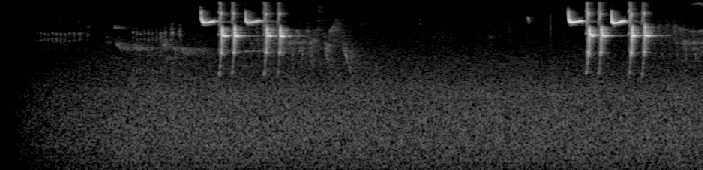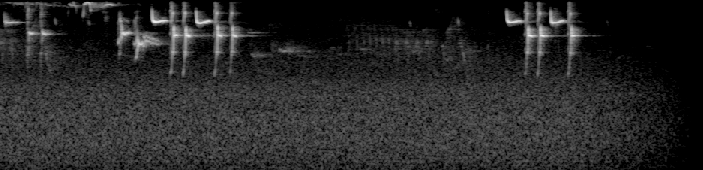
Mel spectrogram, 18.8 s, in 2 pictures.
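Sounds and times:
faint hiss: 0:00.0 - 0:18.7
great tit calling: 0:02.7 - 0:03.9, 0:07.6 - 0:08.8, 0:09.4 - 0:12.7, 0:16.2 - 0:17.2.

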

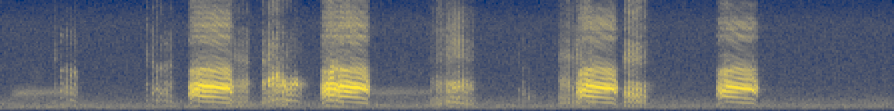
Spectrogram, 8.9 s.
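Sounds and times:
carrion crow Corvus corone cawing: 0:00.1 - 0:00.8, 0:01.5 - 0:04.8, 0:05.6 - 0:06.5, 0:07.2 - 0:07.6.

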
